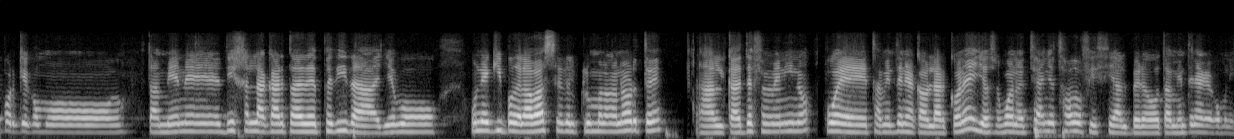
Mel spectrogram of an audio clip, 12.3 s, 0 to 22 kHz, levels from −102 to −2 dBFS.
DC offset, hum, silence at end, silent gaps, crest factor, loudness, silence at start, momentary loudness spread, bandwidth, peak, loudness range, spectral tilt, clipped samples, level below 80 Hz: under 0.1%; none; 0 s; 6.82-6.86 s; 18 dB; -27 LUFS; 0.05 s; 9 LU; 8.2 kHz; -8 dBFS; 3 LU; -5 dB/octave; under 0.1%; -74 dBFS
